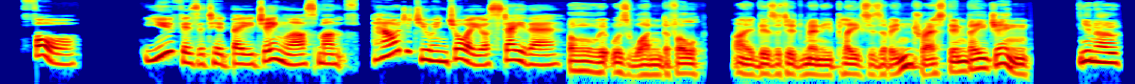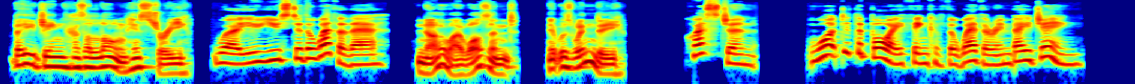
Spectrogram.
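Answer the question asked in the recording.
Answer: It was windy and he wasn't used to it.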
